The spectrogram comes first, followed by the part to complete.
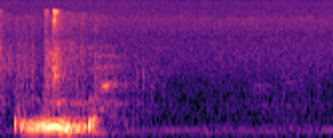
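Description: A woman's voice making one short, low, rounded 'ooh' of about half a second, with a rise and fall in pitch. Near silence follows.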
